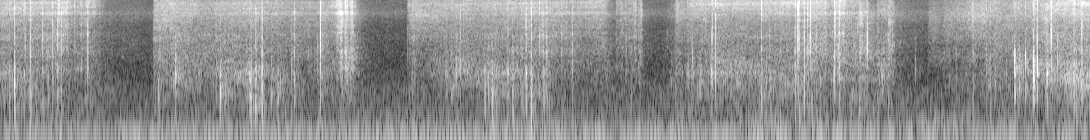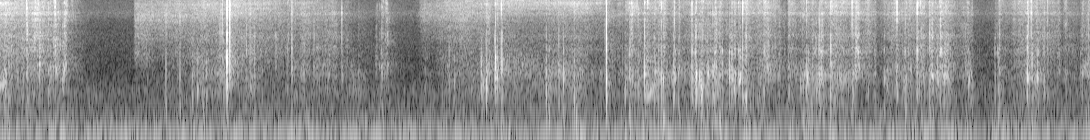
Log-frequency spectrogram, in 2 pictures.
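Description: Long red-painted nails scratch the back pockets of light blue denim jeans being worn, making dry, bright, crinkly rasping strokes. Short pauses fall between the bursts of scratching, and a steady low hum runs underneath throughout.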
